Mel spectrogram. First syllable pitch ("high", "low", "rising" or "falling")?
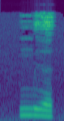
low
